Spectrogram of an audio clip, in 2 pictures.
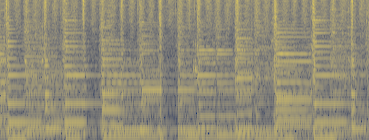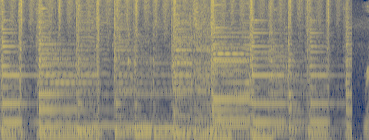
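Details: Guitar music with a voice over it; no animal sounds are heard.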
